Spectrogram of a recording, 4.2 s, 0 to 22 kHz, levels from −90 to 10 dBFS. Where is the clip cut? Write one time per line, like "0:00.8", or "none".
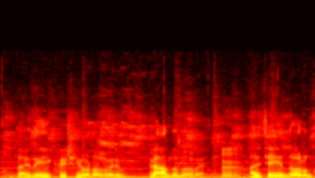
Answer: none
